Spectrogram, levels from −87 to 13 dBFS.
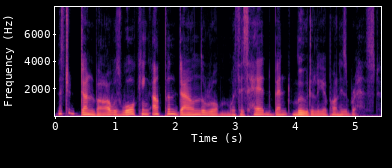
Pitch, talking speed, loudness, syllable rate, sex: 130 Hz, 190 wpm, -18 LUFS, 4.1 syllables/s, male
